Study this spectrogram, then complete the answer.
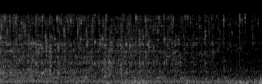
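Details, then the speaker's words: Repaired above-grade water tank pump plumbing after freeze, broken sediment filter replaced with plain pipe, solar pump pressurized: steady trickling and rushing water through the line, no hiss or spitting; water flowing with no leaks at the pump. "sounds like i have water flowing and i don't see any leaks around my pump which is good"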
